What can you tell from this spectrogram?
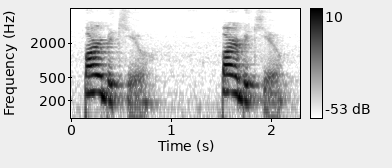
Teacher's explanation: And we stress the first syllable, barbecue, barbecue.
